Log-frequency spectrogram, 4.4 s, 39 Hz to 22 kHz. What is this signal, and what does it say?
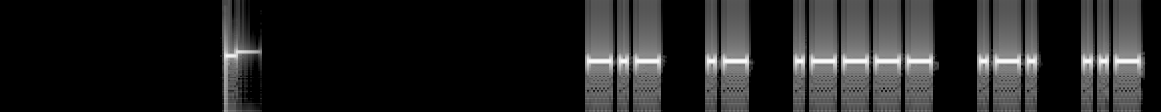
Morse code, heard as a keyed tone, about 40 wpm, spaced as for 29 wpm, 700 Hz. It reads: KA1RU
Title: USA Call Signs - 2x Character Spacing - 40wpm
